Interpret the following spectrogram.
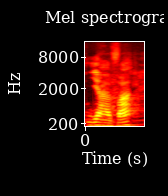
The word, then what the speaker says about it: יהוה: And it's the book of Torah, which says that we call it YAHVAH, and that's how we read it in heaven of heavens. YAHVAH. And those who call that YAHVAH, they're washed away from their sin, and they cannot sin anymore.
